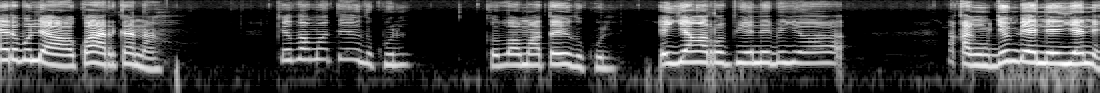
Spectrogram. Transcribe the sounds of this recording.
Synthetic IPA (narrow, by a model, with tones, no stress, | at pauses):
ɛ˦ɾe˦bo˦lja˨kwa˦˨ɾka˦na˨ | kɪ˦ðɔ˦ma˦te˦ðu˨ku˦l | kɪ˨ðɔ˦ma˦ta˦ðu˨ku˨l | e˦ja˦ŋa˨ɾo˦p̬i˦e˦ne˦bi˦jɔ˦ | a˦ka˨ŋ˨d͡ʒo˦mbɛ˦ne˦ja˦ne˨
